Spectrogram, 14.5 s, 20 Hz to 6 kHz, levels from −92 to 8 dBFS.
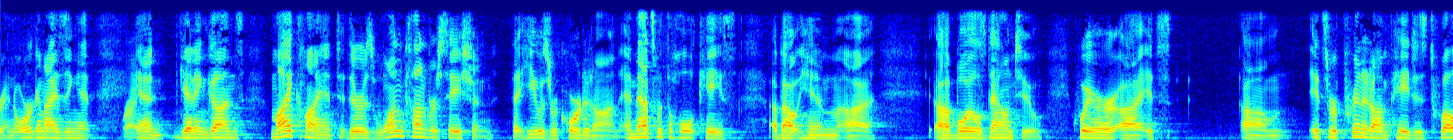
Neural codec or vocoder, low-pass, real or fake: none; 5.4 kHz; real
